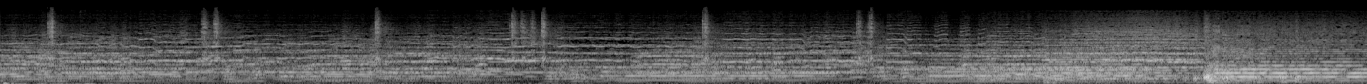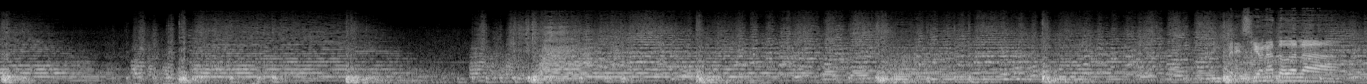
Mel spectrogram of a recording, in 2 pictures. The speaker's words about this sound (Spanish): Todos los instrumentos, cómo suenan las trompetas, cómo suenan las cornetas de esta banda del Rosario de Cádiz.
